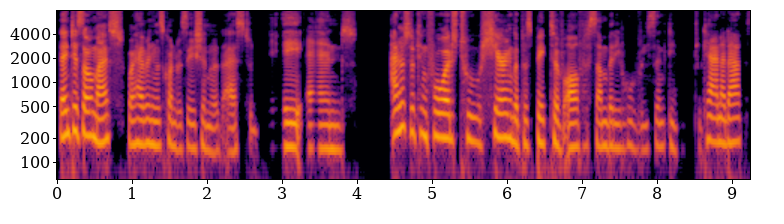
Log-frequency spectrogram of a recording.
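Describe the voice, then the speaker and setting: A woman's voice: deep voice, a little fast, no room sound, studio quality. A woman with a South African accent, from South Africa, hosting a conversational interview for her video channel. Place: indoors in a home.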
